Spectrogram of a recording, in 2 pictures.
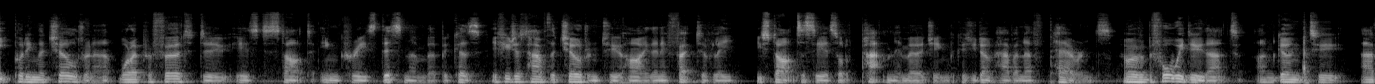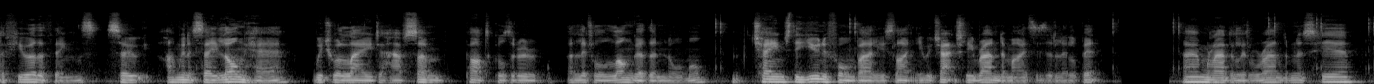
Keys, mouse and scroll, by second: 1.2-2.3 scroll up 1, 2.3-3.0 scroll down 1, 3.0-3.4 scroll up 1, 4.6-6.8 scroll down 1, 11.1-12.3 scroll down 1, 15.7 click, 21.0 click, 24.9 click, 25.2 KP_Enter, 25.7 click.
